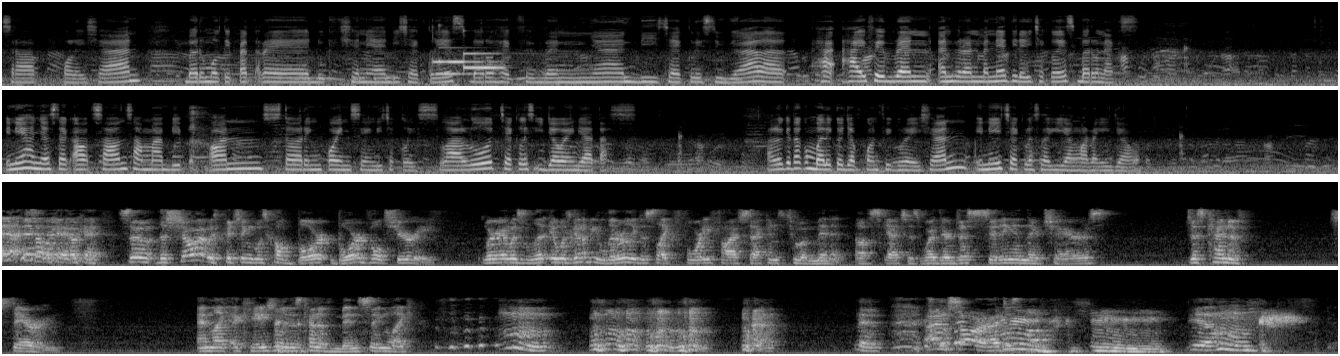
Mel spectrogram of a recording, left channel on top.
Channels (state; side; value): different; both; correlation 0.00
